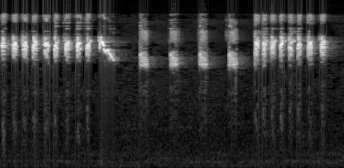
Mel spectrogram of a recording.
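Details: Kolibri ninja ngerol song, meant for tutoring magpie-robins: a very fast high trill of rapid even pulses, four separate piercing chips roughly every third of a second, then the rapid trill again.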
